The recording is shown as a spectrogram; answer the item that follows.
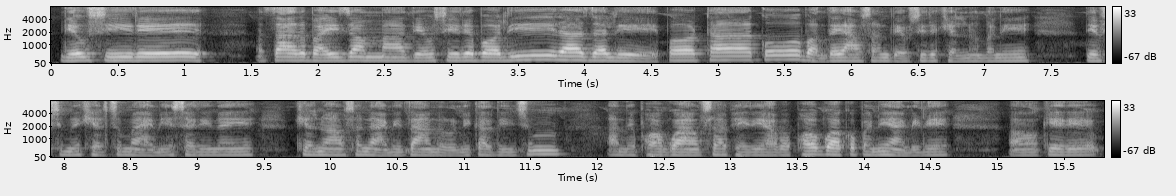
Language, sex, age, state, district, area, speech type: Nepali, female, 60+, West Bengal, Jalpaiguri, rural, spontaneous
